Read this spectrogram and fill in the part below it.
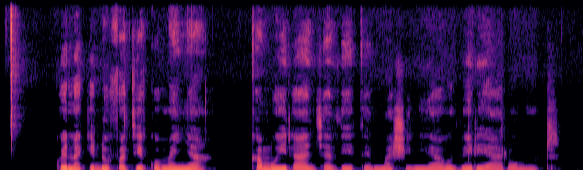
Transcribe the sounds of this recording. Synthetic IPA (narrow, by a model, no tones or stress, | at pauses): kwɛnakedofatekomɛɲa | kamwiɾad͡ʒaðetɛmaʃinjauðeɾiaɾɔbɔt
